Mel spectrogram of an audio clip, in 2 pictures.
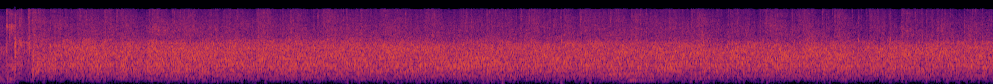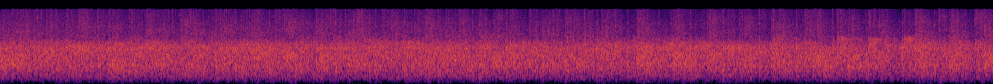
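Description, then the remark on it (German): An audience applauds its new pastor with dense, steady clapping that holds at an even loudness for the full twenty seconds, with no voices rising above the sound of many hands. “Und ich glaube, jetzt dürfen wir alle mal für den neuen Pastor dieser Gemeinden klatschen.”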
